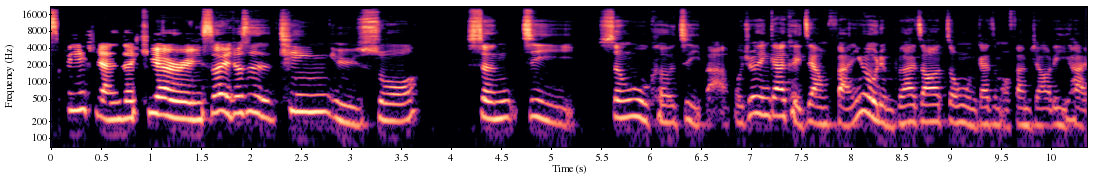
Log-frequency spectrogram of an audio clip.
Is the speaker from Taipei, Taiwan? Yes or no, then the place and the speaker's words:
no; Tainan, Taiwan; moved away as an adult; now in United States; 我是台南人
